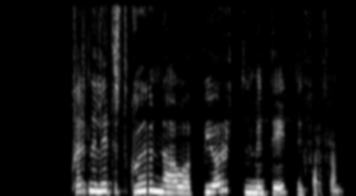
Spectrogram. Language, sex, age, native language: Icelandic, female, 50-59, Icelandic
